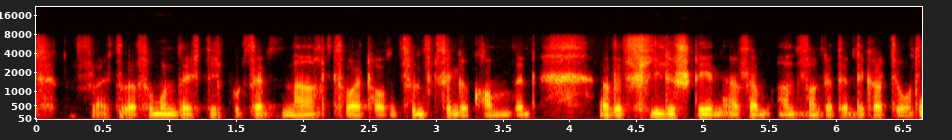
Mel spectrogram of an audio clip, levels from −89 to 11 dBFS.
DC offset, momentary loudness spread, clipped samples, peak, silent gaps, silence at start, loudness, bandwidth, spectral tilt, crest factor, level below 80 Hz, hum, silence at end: under 0.1%; 8 LU; under 0.1%; -2 dBFS; none; 0 s; -22 LUFS; 8.2 kHz; -5 dB/octave; 20 dB; -52 dBFS; none; 0 s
